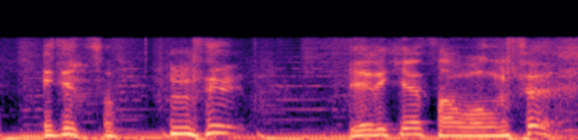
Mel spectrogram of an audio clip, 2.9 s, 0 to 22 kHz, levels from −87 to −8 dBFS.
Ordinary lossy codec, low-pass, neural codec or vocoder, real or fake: none; 7.2 kHz; codec, 16 kHz, 6 kbps, DAC; fake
